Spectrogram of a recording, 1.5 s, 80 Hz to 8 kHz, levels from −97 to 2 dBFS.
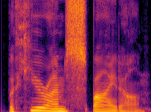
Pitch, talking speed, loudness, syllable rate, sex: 130 Hz, 195 wpm, -16 LUFS, 4.4 syllables/s, male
